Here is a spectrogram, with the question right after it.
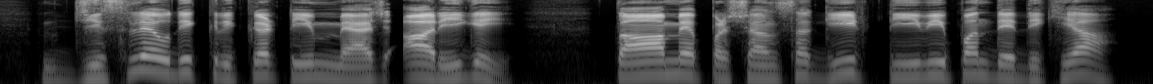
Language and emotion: Dogri, angry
